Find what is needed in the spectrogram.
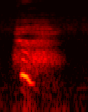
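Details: A single loud, forceful sneeze, a brief sharp intake then an explosive burst with visible spray trailing off within a second, from a person who says they are cold; sneeze.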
